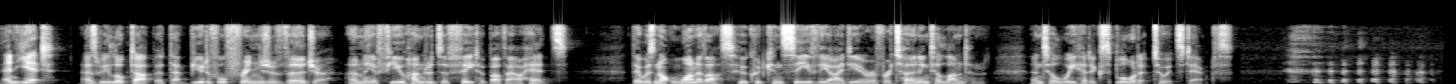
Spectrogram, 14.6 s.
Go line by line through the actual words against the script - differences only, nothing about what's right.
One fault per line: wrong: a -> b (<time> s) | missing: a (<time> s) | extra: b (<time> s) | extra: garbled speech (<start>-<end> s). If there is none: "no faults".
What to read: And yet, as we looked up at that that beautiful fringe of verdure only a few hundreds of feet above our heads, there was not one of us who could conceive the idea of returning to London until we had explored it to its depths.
missing: that (1.9 s)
